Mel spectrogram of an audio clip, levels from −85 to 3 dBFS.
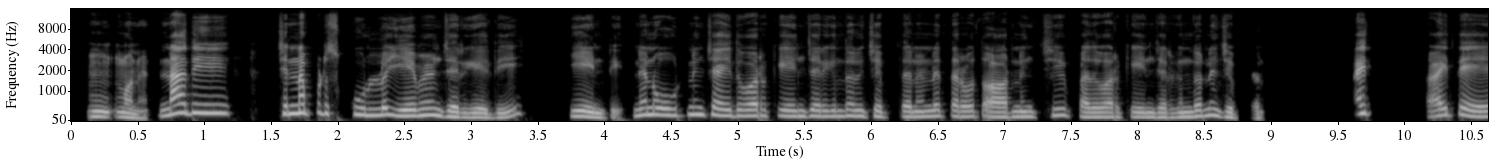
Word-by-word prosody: హ్మ్, 170 -2 +3
అవునండి. 125 -5 -1
నాది 290 +1 +7 0.6
చిన్నప్పుడు 275 +1 +3
స్కూల్లో 225 -2 0 0.2
ఏమేం 210 +2 +3
జరిగేది? 145 -2 +1 0.6
ఏంటి? 145 -6 +1 0.2
నేను 230 +1 +2
1-5 210 -2 0
వరకు 195 -1 -1
ఏం 180 - 0
జరిగిందో 180 +1 -1
నేను 185 -2 -3
చెప్తానండి. 170 +3 -1
తర్వాత 170 +1 -1
6-10 165 +1 -2
వరకు 155 0 -3
ఏం 150 - 0
జరిగిందో 155 +5 0
నేను 200 -5 -1
చెప్తాను. 135 - -8 0.7
అయిత్ 270 +1 +3 0.5
అయితే 215 -1 0
180 Hz, 135 wpm, -24 LUFS, 155-220 Hz, 0.7 s, నాది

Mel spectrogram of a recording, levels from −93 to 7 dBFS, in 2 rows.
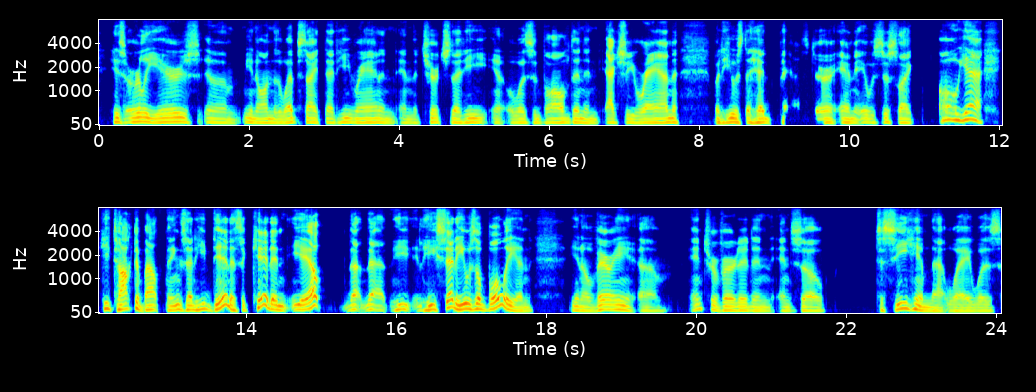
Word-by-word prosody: his 115 -6 0
early 120 +2 +2
years, 115 0 0
um, 100 -4 -6
you 115 -1 -2
know, 100 -1 -3
on 100 0 -1
the 100 0 -4
website 110 0 -1
that 105 -3 -4
he 115 +2 -2
ran 105 0 -2
and 95 -3 -6
and 95 -1 -8
the 95 - -9
church 110 +2 -4
that 105 -2 -2
he, 110 0 -2
you 100 - -8
know, - - -10
was 100 +1 -3
involved 105 +2 -3
in, 105 -1 0
and 95 -2 -5
actually 105 0 0
ran, 105 +3 0 0.5
but 105 - -2
he 105 +3 0
was 105 -3 +2
the 110 - -2
head 105 -1 +1 0.6
pastor, 105 +1 0
and 105 -2 -2
it 105 +3 -4
was 100 -2 -6
just 110 -1 -3
like, 100 -2 -2 0.3
oh, 180 0 +1
yeah, 180 +2 +3 0.3
he 155 0 +1
talked 135 +2 +3
about 125 0 +2
things 115 +2 0
that 120 -1 +2
he 125 +5 +1
did 135 +3 +5
as 110 -2 0
a 120 - -3
kid 185 - +4
and 120 -5 +3
yep. 135 +2 +6 0.3
That 130 +2 -3
that 120 -4 -2
he 125 +4 -2
and 110 +1 -9
he 120 +3 +4
said 185 +11 +5
he 135 +2 +7
was 145 -3 +5
a 145 - +8
bully 130 -2 +5
and, 95 -1 -4 0.5
you 110 -1 -3
know, 95 -2 -4
very, 125 -2 +1
um, 95 -1 -9 0.3
introverted, 110 -6 -2
and 95 -2 -5
and 95 -2 -7
so, 95 -1 -3 0.7
to - - -2
see 135 +10 +3
him 120 -10 +1
that 90 -2 -4
way 90 -1 -3
was 90 0 -6
105 Hz, 190 wpm, -23 LUFS, 100-120 Hz, 0.7 s, a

